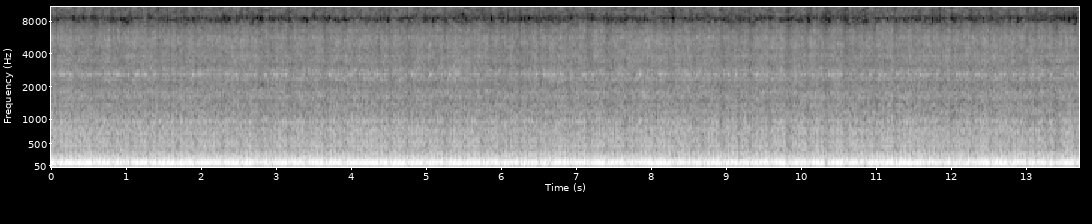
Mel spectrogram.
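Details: Honda CB700SC Nighthawk inline-four running after carb cleaning for clogged pilots, fresh non-ethanol fuel, 4-into-1 exhaust, no airbox, throttle cables unhooked; steady even low exhaust drone, no misses, pops or knocks; normal running.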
